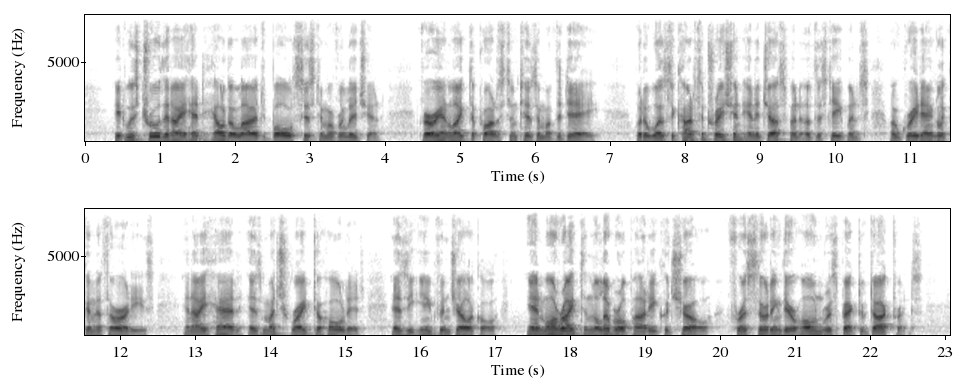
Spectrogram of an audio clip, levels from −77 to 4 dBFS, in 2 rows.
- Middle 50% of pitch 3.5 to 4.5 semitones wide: No, average, 2.7 semitones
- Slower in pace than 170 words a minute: Yes, average, 155 wpm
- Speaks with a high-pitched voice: No, low, 130 Hz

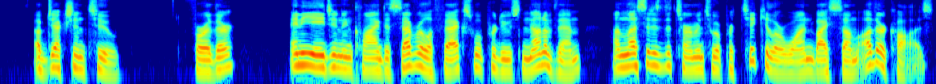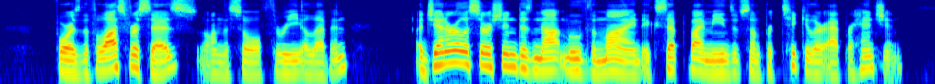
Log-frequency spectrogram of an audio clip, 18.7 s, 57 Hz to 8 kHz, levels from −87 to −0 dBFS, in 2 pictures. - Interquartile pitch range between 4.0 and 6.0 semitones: Yes, average, 5.0 semitones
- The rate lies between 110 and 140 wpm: No, average, 160 wpm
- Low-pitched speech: Yes, low, 130 Hz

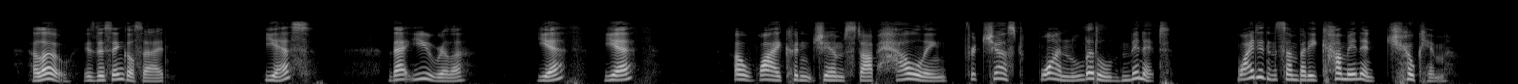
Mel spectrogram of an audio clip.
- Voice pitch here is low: No, high, 210 Hz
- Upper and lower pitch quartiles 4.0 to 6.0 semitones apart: Yes, average, 4.7 semitones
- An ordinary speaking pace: No, slow, 115 wpm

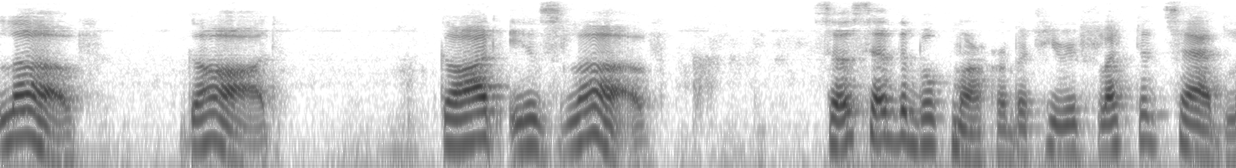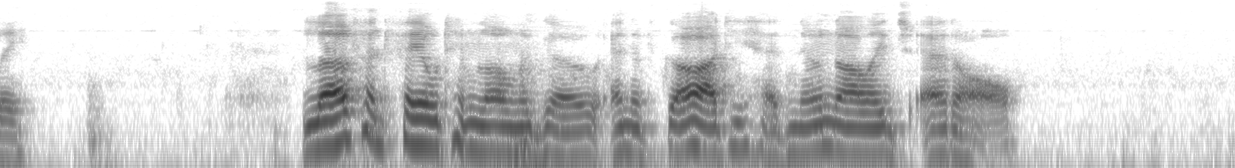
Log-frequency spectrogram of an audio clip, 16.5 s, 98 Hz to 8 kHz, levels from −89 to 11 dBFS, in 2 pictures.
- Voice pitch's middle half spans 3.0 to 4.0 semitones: No, average, 5.1 semitones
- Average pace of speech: No, slow, 105 wpm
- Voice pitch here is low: No, medium, 160 Hz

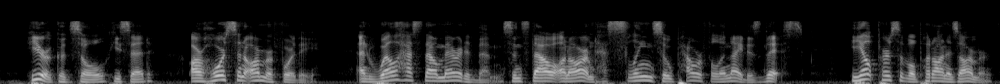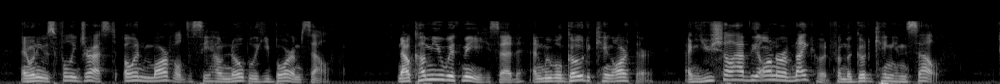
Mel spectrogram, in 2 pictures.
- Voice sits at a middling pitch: Yes, medium, 150 Hz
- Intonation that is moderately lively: No, wide, 5.8 semitones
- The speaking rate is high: Yes, fast, 230 wpm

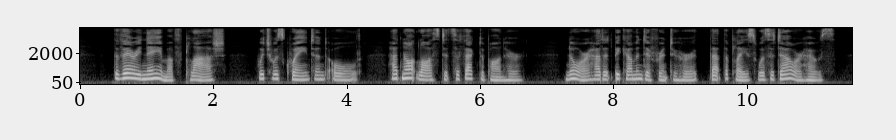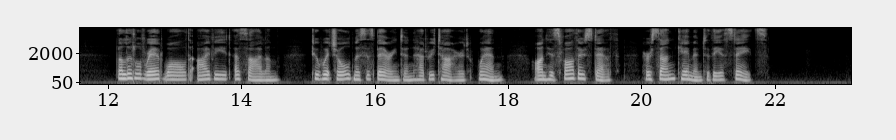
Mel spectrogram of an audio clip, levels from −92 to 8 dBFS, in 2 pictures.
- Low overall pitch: No, medium, 165 Hz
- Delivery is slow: No, average, 145 wpm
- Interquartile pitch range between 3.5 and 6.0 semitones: Yes, average, 4.5 semitones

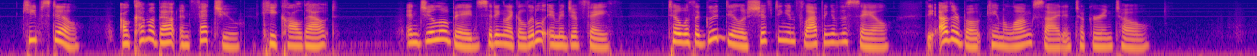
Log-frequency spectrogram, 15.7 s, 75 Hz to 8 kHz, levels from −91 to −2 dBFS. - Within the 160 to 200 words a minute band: Yes, average, 165 wpm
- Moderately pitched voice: No, high, 200 Hz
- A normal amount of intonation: No, wide, 5.9 semitones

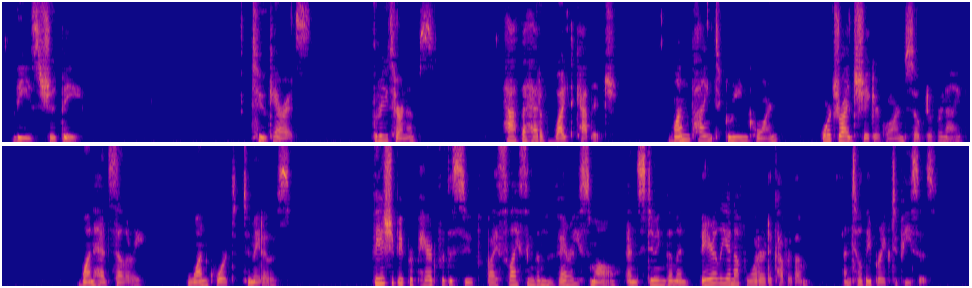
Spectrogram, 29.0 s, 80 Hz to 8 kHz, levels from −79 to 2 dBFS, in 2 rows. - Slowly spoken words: Yes, slow, 115 wpm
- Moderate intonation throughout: Yes, average, 3.9 semitones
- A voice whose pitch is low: No, high, 210 Hz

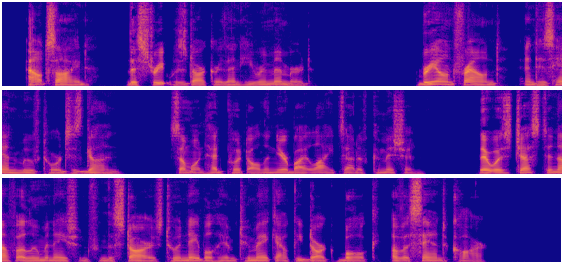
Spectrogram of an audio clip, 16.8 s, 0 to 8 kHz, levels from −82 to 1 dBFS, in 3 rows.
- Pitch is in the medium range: No, very low, 95 Hz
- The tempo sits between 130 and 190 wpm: Yes, average, 170 wpm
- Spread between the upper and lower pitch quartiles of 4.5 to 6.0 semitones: No, average, 3.3 semitones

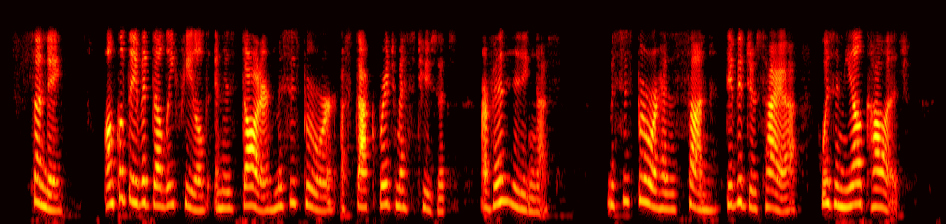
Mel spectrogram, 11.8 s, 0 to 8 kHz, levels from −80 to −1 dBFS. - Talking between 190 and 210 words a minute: No, average, 140 wpm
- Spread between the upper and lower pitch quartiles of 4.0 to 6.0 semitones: Yes, average, 4.5 semitones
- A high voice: Yes, very high, 250 Hz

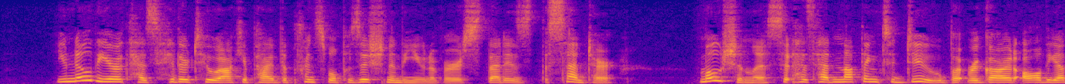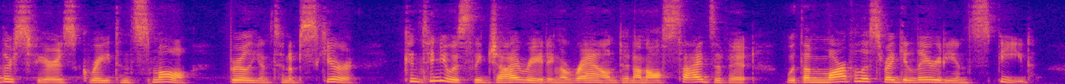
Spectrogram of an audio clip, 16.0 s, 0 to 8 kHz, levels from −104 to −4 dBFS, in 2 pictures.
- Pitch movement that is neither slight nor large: Yes, average, 4.0 semitones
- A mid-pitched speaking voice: No, high, 200 Hz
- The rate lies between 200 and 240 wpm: Yes, fast, 205 wpm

